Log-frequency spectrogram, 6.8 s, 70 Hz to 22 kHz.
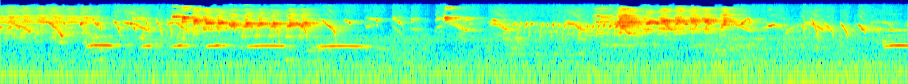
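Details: F1 canary singing melodiously: a rapid, varied run of high chirps, trills and sweeping notes, with a series of short, steady mid-pitched whistled notes early on and again at the end, over a low background hum.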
